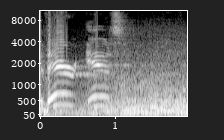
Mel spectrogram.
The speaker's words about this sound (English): There won't be loud motorcycles bothering the preacher in heaven, that's for sure. There may be motorcycles, I don't know, but anyway.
